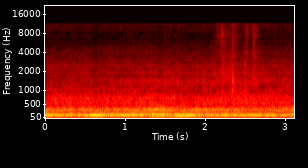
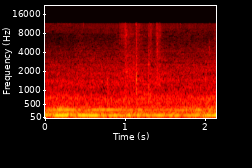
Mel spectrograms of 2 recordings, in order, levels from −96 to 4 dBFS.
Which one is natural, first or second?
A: second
